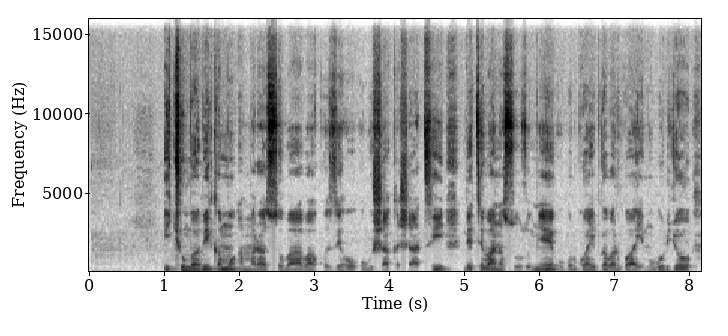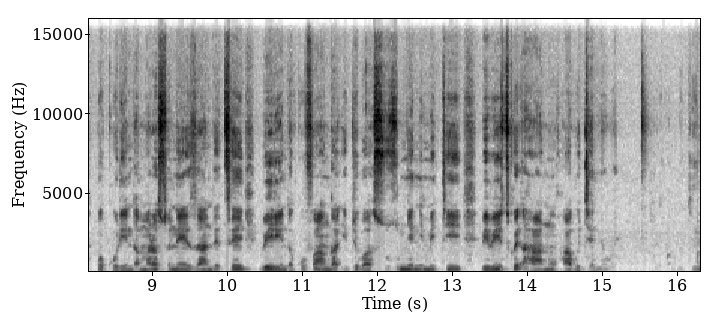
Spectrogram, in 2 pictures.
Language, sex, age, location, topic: Kinyarwanda, male, 25-35, Kigali, health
